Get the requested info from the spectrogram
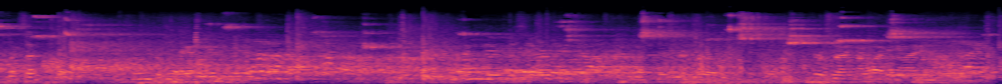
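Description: Squash rally: the ball repeatedly smacking off racquets and walls, and court shoes squeaking in short high chirps on the hardwood floor as the players change direction, most busily in the second half. Indistinct chatter of onlookers runs underneath.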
